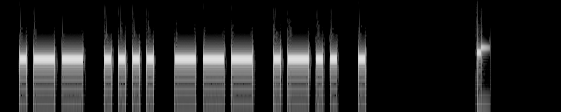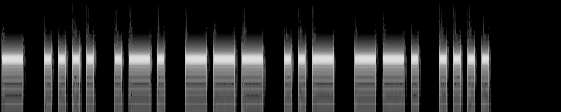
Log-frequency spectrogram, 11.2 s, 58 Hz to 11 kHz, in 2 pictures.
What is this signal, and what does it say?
Morse code, heard as a keyed tone, about 17 wpm, 700 Hz. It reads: WHOLE THROUGH
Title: Sets of 2 Words - New Word Drill - 17wpm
